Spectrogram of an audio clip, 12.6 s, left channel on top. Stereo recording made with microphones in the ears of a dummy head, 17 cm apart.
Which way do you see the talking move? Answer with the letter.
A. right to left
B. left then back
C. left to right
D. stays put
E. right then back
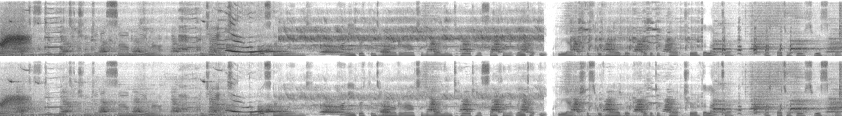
C.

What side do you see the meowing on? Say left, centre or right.
left.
